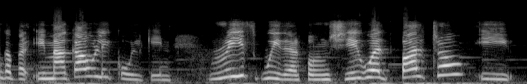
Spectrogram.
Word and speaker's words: Witherspoon: Reese Witherspoon.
